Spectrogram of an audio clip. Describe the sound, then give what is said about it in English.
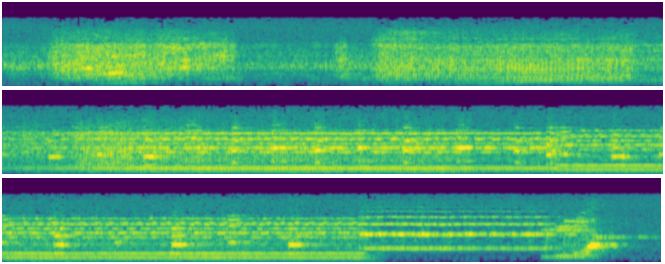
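A car engine hums and whines steadily, shifting up in pitch in distinct steps as if changing gears while the car drives off carrying Mr. Winthrop and a woman companion, loud and continuous with no talking. “Car drives off, we wonder what this conversation means.”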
